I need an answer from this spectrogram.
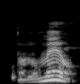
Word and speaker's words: Ptolomeo: señor que es Ptolomeo, porque la P no se dice en español, hay un chiste pero no lo voy a contar, ¿verdad? Entonces Ptolomeo en portugués sí, en Brasil les dicen psicólogo, ellos dicen Ptolomeo, sí, ellos pronuncian la P, pero en español nosotros no.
